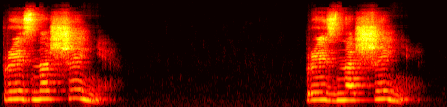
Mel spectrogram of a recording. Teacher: Stress falls on the fourth syllable.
